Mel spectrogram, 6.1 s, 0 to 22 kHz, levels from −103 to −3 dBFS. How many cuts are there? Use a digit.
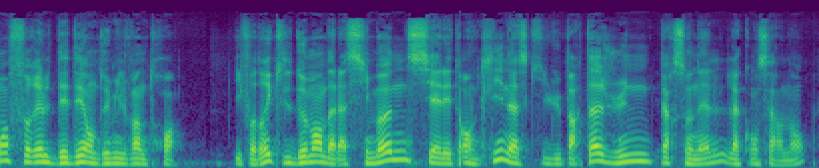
1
